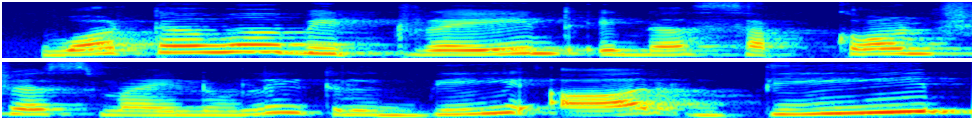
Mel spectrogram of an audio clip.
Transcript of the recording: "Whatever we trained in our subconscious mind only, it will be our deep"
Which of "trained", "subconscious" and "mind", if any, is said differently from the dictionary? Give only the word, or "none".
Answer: mind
